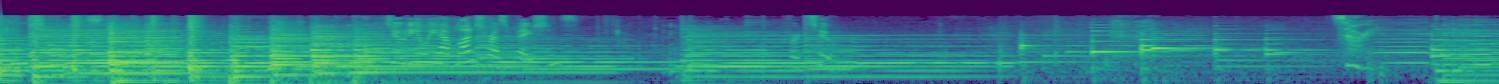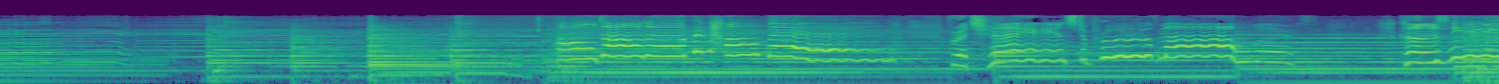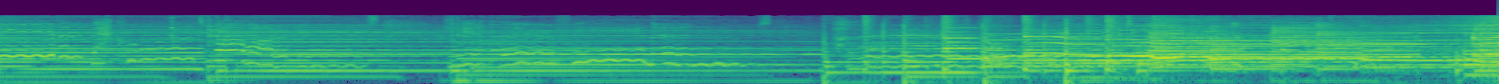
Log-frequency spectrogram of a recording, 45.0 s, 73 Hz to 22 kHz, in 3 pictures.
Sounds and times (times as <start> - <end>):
Music: 0.0 - 44.9.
